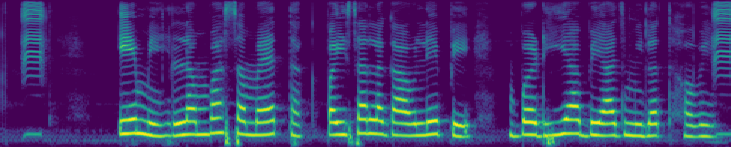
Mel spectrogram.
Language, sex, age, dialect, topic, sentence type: Bhojpuri, female, 36-40, Northern, banking, statement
